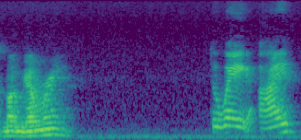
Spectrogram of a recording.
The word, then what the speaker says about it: Montgomery: It's about how you pronounce Montgomery. The way I pronounce Montgomery? You might want to try saying Montgomery. Montgomery. Montgomery. Montgomery. No, it's 3 syllables, not 4.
